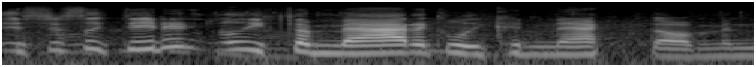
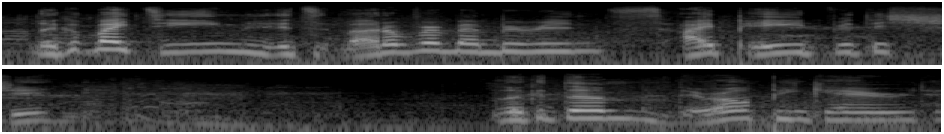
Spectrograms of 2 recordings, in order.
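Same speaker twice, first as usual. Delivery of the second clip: Donald Trump impression; 5 dB quieter than usual. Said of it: "my Donald Trump impression".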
